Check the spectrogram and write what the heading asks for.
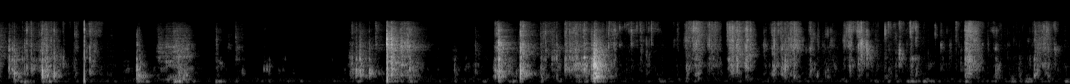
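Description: A sealed hockey card box and its wrapper being torn open and the cards handled: irregular tearing, crinkling and rustling, with a short quiet pause about three seconds in and steady rustling through the second half.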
